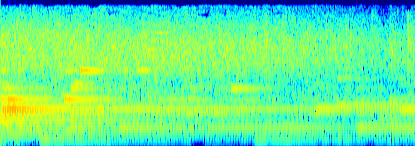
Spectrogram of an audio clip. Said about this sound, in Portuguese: Vamos aplaudi-lo pelo seu amor mais uma vez.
